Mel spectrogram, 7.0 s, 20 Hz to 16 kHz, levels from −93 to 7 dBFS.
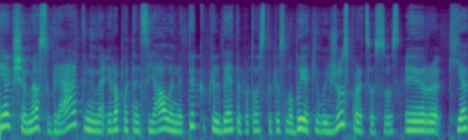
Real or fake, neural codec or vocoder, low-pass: fake; autoencoder, 48 kHz, 32 numbers a frame, DAC-VAE, trained on Japanese speech; 14.4 kHz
